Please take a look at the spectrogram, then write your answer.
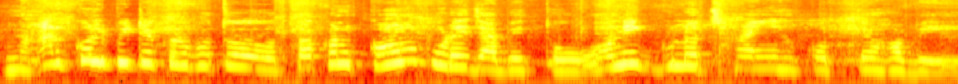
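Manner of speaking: high, loud mock scolding grandmother; scolding grandma. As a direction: tell off a naughty child. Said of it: "ঠাম্মা বলে".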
